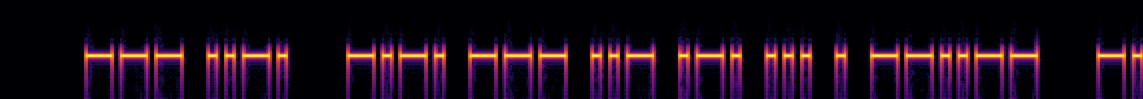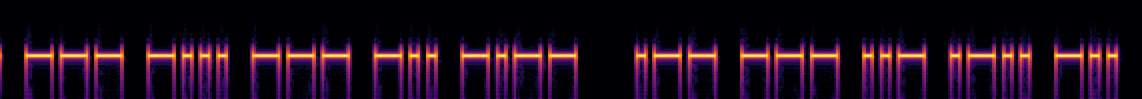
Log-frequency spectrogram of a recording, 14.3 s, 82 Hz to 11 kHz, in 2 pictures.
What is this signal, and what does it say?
Morse code, heard as a keyed tone, about 22 wpm, 700 Hz. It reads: OF COURSE, NOBODY WOULD
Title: Sentences from Top 1600 Words 22wpm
